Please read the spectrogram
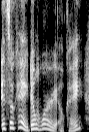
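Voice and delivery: ordinary talk, nothing marked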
